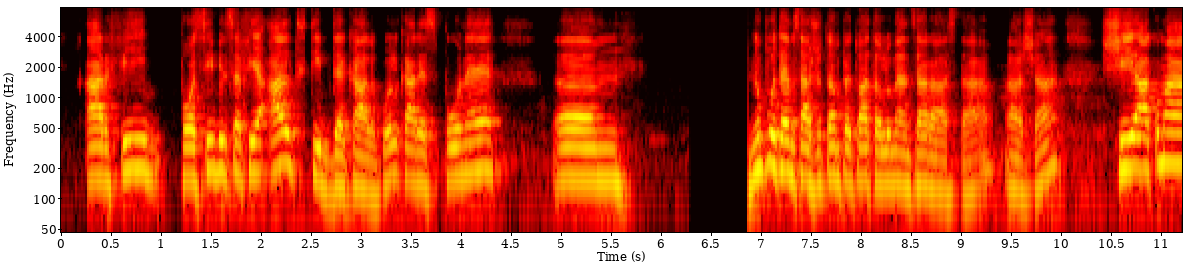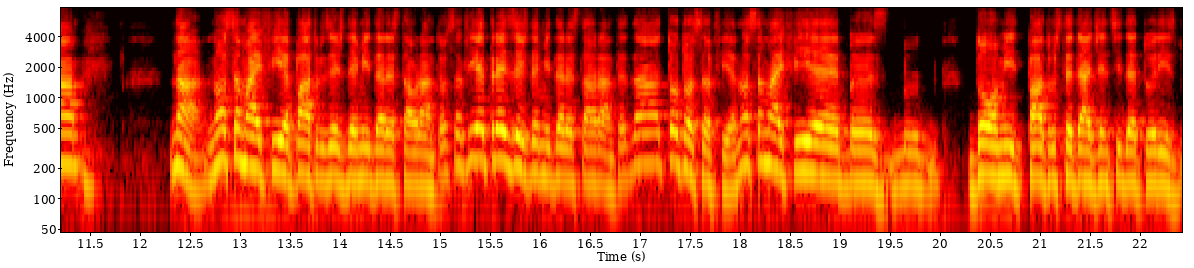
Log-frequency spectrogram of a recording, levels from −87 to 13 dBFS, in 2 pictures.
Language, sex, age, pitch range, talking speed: Romanian, male, 30-49, 150-195 Hz, 145 wpm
